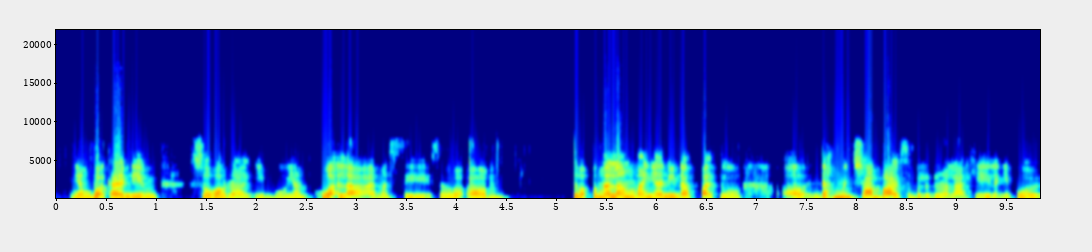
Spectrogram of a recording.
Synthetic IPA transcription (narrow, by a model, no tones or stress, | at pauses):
jaŋbuaʔ̪̚kani | səʔoɾaŋʔibujaŋkuaʔ̪̚lahamasɪhsəbap̚əm | səbapːəŋalamãnjanidapat̪ːuədahmə̃ɲt͡ʃabarsəbəlʊmdoɾaŋlahɪrlaɡipʊn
